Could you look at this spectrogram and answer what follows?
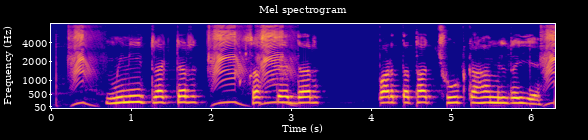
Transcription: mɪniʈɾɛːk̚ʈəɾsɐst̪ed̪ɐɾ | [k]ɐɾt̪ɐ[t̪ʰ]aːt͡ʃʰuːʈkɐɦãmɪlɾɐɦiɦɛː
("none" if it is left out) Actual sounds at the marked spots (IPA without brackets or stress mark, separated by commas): p, t̪ʰ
